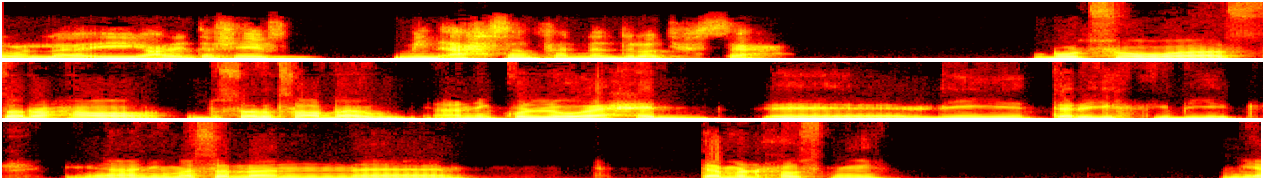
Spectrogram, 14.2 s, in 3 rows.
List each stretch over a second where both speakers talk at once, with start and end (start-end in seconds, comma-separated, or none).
none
